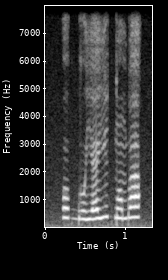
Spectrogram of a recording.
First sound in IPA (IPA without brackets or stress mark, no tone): o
